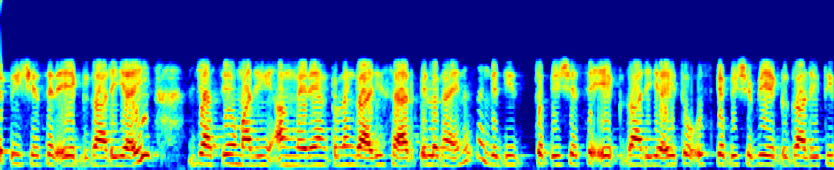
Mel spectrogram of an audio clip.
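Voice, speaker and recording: A middle-aged woman from Jammu telling a long personal testimony to a devotional congregation, rambling and repeating her address to the listeners. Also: mid-range voice. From Jammu, India. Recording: tinny phone-like recording.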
